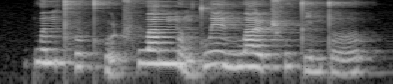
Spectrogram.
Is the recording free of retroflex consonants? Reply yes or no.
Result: no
